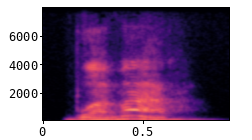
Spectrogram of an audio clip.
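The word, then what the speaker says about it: Boismard: Eh, Buamar, eh, se escribe Boismar, cree que es posible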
